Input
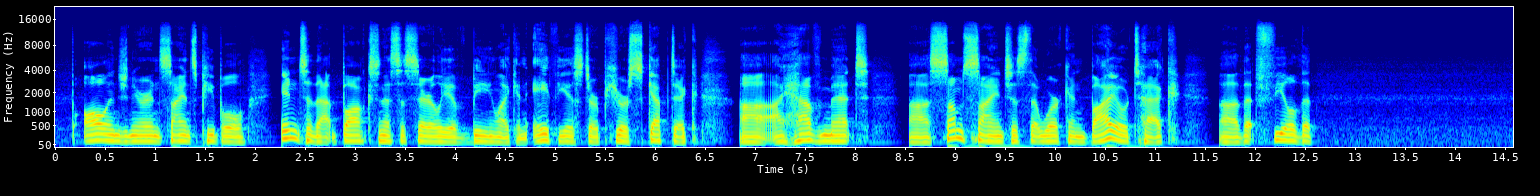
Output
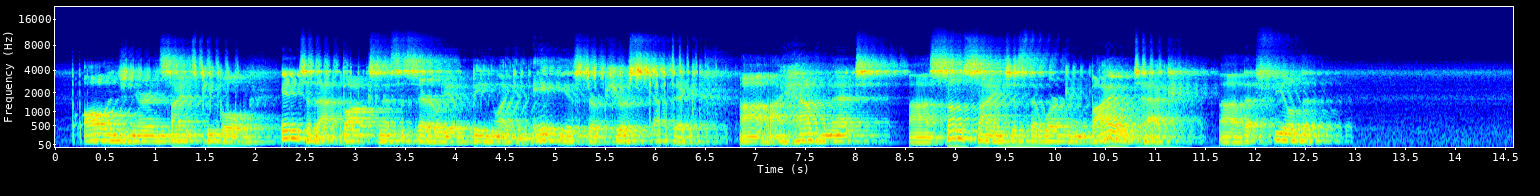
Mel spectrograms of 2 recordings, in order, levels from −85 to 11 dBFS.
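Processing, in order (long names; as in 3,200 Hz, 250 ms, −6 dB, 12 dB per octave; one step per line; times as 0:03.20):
0:05.91–0:06.54: compressor whose output falls as the input rises −23 dBFS, ratio −0.5
low-pass with resonance 3,800 Hz, resonance Q 13
reverse bouncing-ball delay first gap 70 ms, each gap 1.1×, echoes 5
on a send at −14.5 dB: convolution reverb, pre-delay 46 ms
on the sum: level −1 dB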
